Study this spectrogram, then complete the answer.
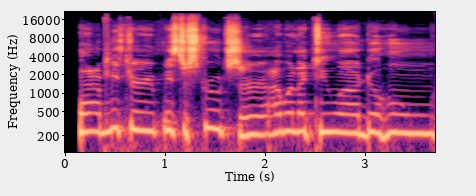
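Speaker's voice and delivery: very high, squeaky puppet frog voice. Acting out a line from a Christmas movie: Kermit the Frog voice. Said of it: "bust out your Kermit impression".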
